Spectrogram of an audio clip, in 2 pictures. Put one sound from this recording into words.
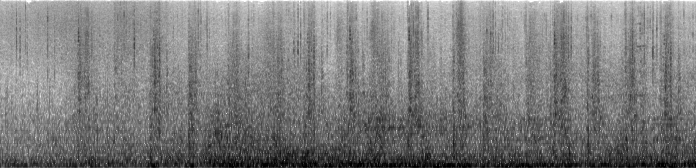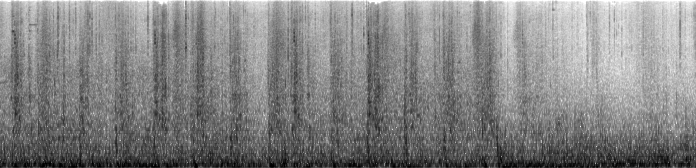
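Footsteps crunch steadily over snow and stone.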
